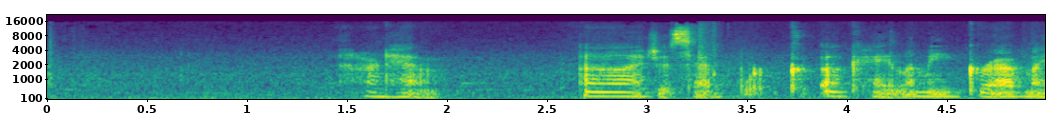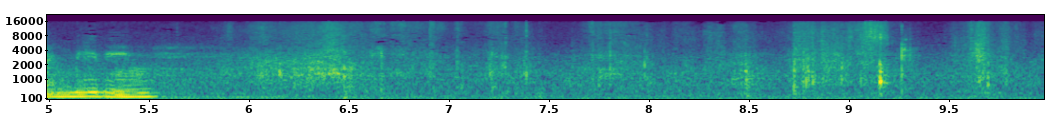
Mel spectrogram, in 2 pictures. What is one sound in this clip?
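Paper sheets rustle as they are handled.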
